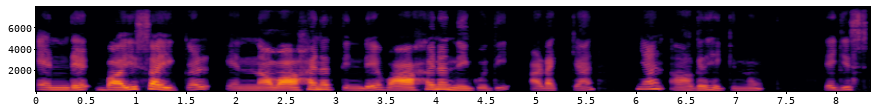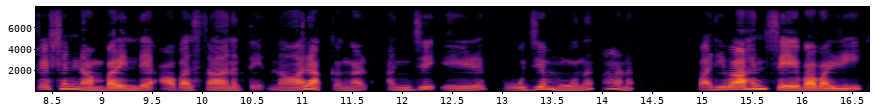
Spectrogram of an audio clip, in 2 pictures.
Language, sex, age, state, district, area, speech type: Malayalam, female, 18-30, Kerala, Wayanad, rural, read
